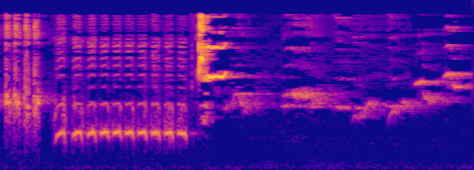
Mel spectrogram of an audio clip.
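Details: Energetic Borneo white-rumped shama in bowing display; rapid even trill of about ten low clear notes, a sharp high note, then flowing wavering whistled phrases.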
